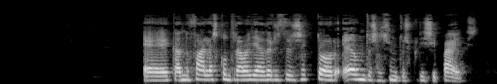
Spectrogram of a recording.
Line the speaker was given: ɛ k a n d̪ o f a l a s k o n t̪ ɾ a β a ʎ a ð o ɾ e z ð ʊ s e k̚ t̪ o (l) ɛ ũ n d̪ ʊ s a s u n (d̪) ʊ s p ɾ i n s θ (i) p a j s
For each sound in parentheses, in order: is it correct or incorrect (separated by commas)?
incorrect, incorrect, correct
